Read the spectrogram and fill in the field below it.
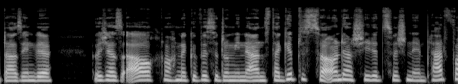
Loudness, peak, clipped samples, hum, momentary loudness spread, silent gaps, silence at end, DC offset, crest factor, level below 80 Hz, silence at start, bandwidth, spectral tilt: -19 LUFS; -2 dBFS; under 0.1%; none; 6 LU; none; 0 s; under 0.1%; 18 dB; -68 dBFS; 0.05 s; 15.5 kHz; -4.5 dB/octave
